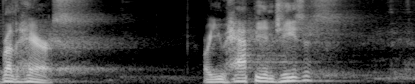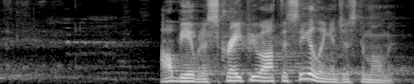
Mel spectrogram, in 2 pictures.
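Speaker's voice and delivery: Texas way of talking. Retelling what a man in texas said to brother harris, in a texas accent. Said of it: "so they talk like this in Texas".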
